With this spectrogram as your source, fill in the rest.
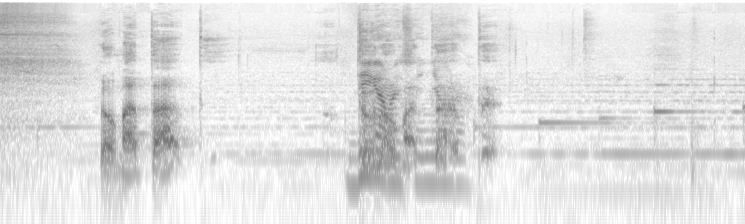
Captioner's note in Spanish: Sollozos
